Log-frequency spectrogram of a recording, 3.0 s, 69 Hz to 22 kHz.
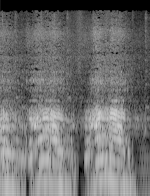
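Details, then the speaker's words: Toyota Yaris that would not crank (old battery about 5% health) after installing new maintenance-free battery: engine starts easily and revs cleanly twice, rising and falling smoothly with no stumble; battery was the fault, runs fine. "Yo, enteng tenan lho akine anyar kok."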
